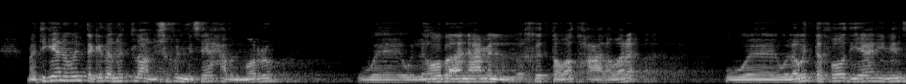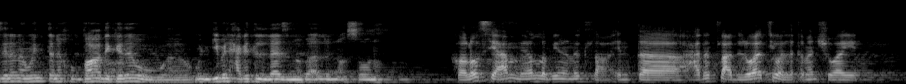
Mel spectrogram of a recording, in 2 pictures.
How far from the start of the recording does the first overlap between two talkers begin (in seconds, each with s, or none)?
none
